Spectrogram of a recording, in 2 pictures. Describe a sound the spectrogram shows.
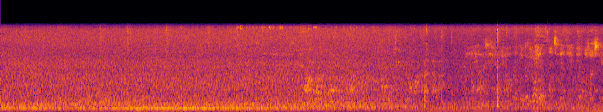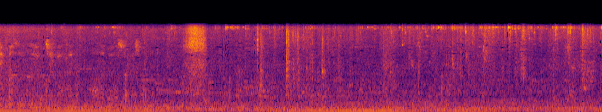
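A train's ventilation hums steadily.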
